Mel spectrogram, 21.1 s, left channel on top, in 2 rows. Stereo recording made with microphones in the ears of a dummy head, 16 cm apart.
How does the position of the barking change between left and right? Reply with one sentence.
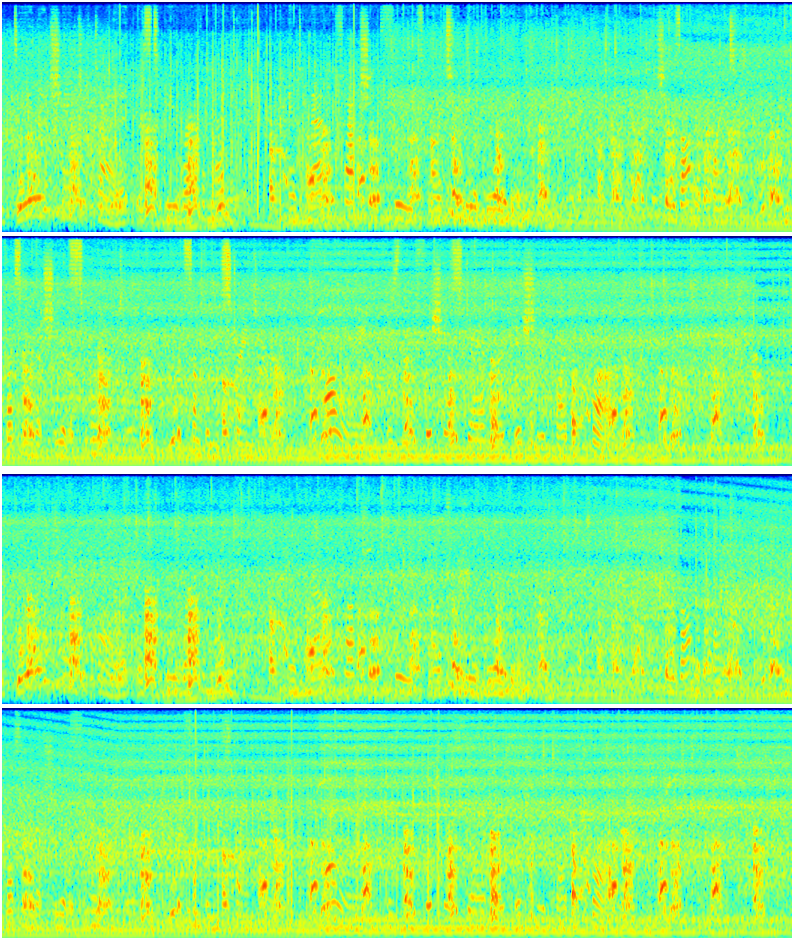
In this clip you hear the barking go left and come back.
